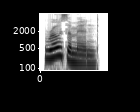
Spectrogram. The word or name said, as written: rozemond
